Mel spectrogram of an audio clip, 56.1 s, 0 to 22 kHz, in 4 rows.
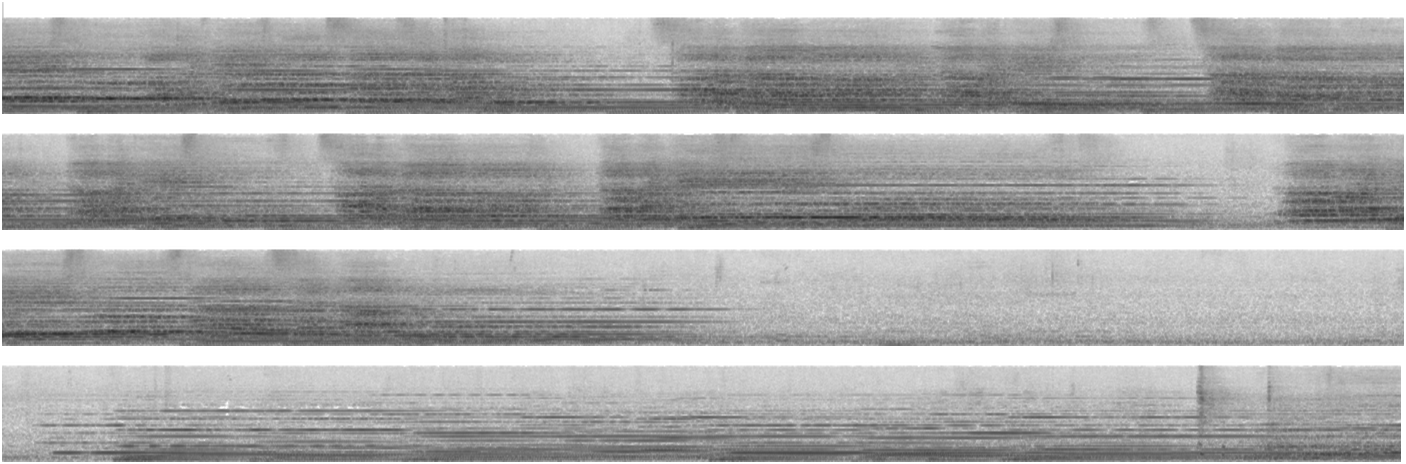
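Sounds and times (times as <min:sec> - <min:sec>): choir singing in parts: 0:00.0 - 0:35.3, 0:54.0 - 0:56.0.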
